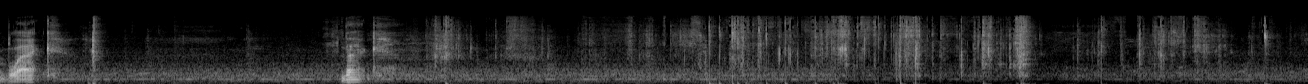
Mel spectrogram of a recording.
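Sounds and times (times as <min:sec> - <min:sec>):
wrapper crinkling and tearing: 0:04.3 - 0:12.8.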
